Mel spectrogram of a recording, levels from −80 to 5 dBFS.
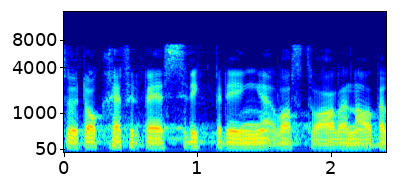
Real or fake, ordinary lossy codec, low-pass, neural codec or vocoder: real; none; 7.2 kHz; none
